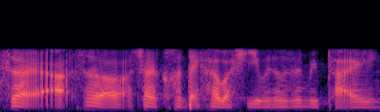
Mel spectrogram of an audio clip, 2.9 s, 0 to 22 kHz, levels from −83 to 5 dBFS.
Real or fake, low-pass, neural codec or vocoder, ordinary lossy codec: real; 3.6 kHz; none; none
